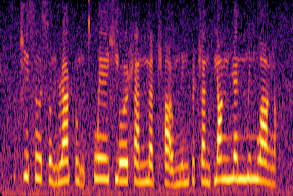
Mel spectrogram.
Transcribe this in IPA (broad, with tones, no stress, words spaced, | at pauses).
t͡ɕi˥˧sɹ̩˥˩sʊ̰˨˩ŋ ɻä˥kʊ̰˨˩ŋ t̪ʰwe˥ɪ̯ ɕjo˧˥ʊ̯ ʂa˧˥nn̪ä˧˥ʈ͡ʂʰɑ̰˨˩ʊ̯ mi˧˥npi˧ʈ͡ʂa˥˩n pjɑ˥ŋn̪ɥɛ˥nmi˥ n̪wɑ˥˩ŋ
